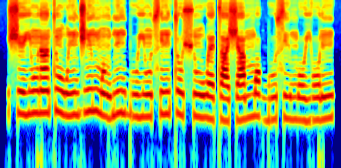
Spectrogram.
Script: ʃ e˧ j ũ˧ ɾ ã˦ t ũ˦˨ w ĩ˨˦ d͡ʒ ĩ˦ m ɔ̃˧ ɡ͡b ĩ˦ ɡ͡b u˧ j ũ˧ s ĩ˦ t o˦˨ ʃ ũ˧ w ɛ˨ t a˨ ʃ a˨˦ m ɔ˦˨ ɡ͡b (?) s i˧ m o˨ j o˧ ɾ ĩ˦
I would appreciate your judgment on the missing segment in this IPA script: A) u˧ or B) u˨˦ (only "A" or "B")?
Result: B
